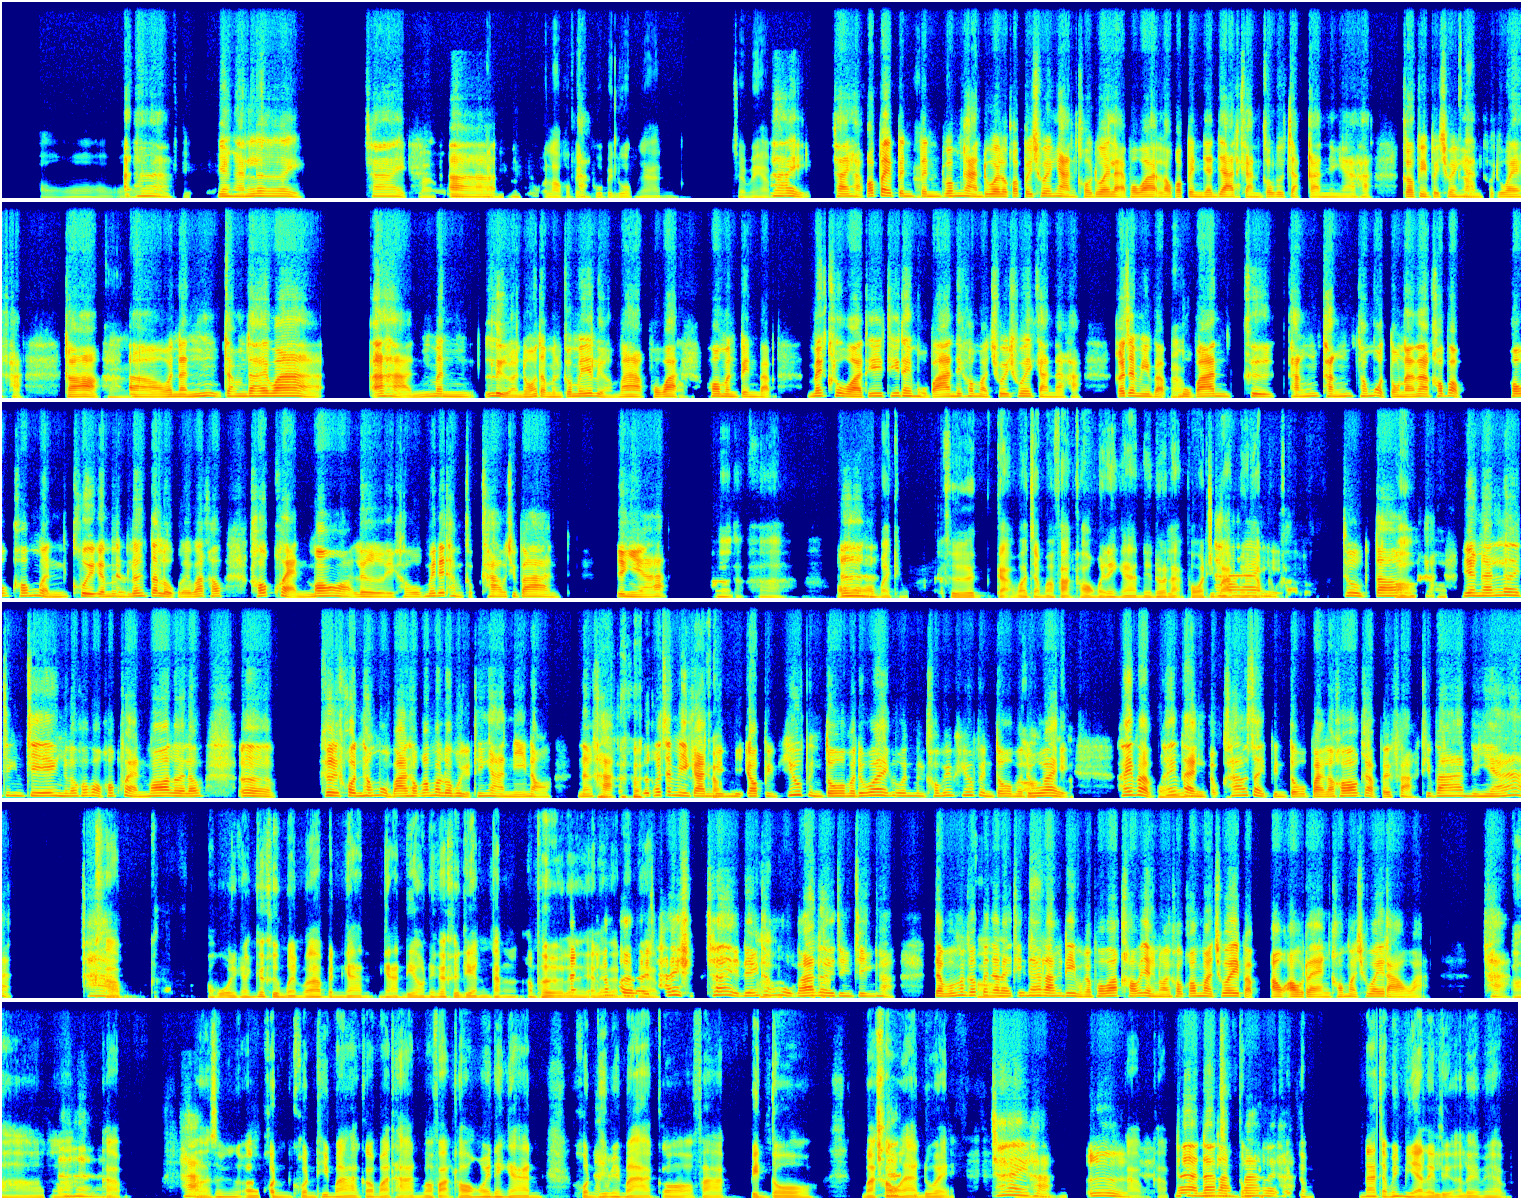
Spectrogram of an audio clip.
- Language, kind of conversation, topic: Thai, podcast, เวลาเหลืออาหารจากงานเลี้ยงหรืองานพิธีต่าง ๆ คุณจัดการอย่างไรให้ปลอดภัยและไม่สิ้นเปลือง?
- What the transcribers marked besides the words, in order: chuckle; laughing while speaking: "ใช่ ๆ"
